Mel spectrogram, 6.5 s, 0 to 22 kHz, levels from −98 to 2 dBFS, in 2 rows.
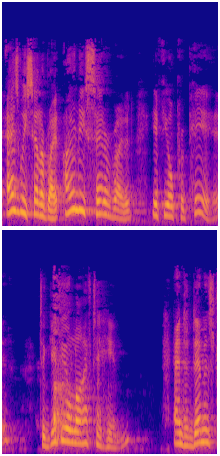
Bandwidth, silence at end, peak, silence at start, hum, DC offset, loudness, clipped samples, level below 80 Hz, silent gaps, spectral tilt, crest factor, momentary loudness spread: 11.5 kHz; 0 s; -6 dBFS; 0 s; none; under 0.1%; -24 LUFS; under 0.1%; -66 dBFS; none; -5.5 dB/octave; 18 dB; 15 LU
